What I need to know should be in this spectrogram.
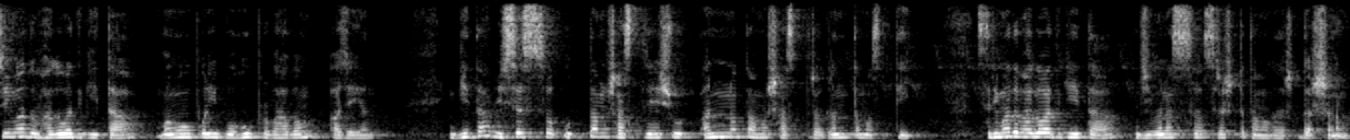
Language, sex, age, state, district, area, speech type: Sanskrit, male, 30-45, West Bengal, North 24 Parganas, rural, spontaneous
